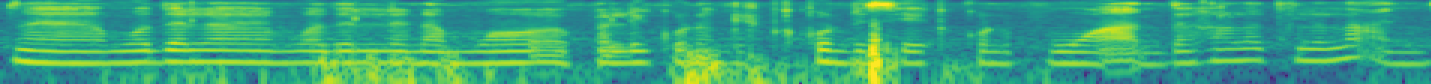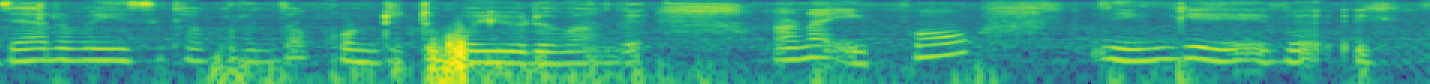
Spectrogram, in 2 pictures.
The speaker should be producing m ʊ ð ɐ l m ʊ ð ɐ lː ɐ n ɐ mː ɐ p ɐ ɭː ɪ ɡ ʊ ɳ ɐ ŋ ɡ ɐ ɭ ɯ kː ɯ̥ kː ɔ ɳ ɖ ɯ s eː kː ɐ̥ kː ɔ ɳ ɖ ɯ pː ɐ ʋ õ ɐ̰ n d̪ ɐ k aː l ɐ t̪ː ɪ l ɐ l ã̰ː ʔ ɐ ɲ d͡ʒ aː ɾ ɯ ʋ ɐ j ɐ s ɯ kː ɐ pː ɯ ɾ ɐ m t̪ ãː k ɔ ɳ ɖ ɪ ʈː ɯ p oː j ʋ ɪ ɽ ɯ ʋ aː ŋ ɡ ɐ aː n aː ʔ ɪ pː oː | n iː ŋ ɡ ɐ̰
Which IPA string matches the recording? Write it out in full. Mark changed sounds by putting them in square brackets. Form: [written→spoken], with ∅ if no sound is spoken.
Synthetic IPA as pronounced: m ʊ ð ɐ l m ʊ ð ɐ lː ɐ n ɐ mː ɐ p ɐ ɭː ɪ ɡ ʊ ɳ ɐ ŋ ɡ ɐ ɭ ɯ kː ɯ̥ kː ɔ ɳ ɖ ɯ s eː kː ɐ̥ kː ɔ ɳ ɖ ɯ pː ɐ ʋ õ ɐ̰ n d̪ ɐ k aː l ɐ t̪ː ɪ l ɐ l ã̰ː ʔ ɐ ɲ d͡ʒ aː ɾ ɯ ʋ ɐ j ɐ s ɯ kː ɐ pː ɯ ɾ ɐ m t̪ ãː k ɔ ɳ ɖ ɪ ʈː ɯ p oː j ʋ ɪ ɽ ɯ ʋ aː ŋ ɡ ɐ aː n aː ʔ ɪ pː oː | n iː ŋ ɡ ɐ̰

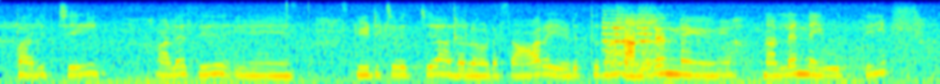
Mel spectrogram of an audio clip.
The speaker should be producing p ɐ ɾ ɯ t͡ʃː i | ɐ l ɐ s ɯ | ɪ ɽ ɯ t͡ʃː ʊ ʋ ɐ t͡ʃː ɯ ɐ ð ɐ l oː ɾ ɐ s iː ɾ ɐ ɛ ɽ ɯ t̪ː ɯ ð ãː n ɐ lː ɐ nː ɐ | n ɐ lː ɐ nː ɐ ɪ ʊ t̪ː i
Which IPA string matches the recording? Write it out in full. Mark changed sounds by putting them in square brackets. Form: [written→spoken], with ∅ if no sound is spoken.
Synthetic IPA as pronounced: p ɐ ɾ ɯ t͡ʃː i | ɐ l ɐ s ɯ | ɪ ɽ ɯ t͡ʃː [ʊ→ɯ] ʋ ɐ t͡ʃː ɯ ɐ ð ɐ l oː [ɾ→ɽ] ɐ s [iː→aː] ɾ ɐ ɛ ɽ ɯ t̪ː ɯ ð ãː n ɐ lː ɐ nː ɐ | n ɐ lː ɐ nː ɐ ɪ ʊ t̪ː i

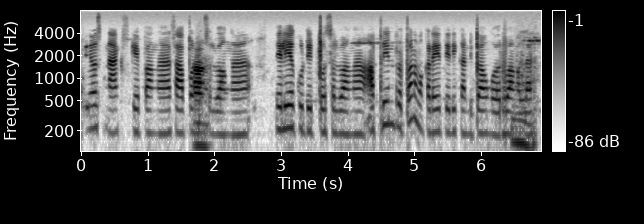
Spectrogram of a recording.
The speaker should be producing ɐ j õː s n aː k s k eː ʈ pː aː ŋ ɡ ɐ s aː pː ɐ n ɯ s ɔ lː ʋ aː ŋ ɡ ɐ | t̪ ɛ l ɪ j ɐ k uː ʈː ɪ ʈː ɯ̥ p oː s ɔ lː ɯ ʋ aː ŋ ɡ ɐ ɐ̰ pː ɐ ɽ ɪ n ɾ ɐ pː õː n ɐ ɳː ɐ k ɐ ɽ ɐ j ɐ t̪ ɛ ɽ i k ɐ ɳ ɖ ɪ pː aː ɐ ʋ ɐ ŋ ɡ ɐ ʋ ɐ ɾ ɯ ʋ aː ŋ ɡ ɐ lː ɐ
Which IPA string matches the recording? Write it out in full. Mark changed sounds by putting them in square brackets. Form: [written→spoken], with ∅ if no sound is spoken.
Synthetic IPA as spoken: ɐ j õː s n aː k s k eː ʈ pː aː ŋ ɡ ɐ s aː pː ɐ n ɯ s ɔ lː ʋ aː ŋ ɡ ɐ | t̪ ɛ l ɪ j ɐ k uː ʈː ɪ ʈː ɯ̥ p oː s ɔ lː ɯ ʋ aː ŋ ɡ ɐ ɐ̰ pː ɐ ɽ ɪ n ɾ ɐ pː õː n ɐ [ɳː→mː] ɐ k ɐ ɽ ɐ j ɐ t̪ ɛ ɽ i k ɐ ɳ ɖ ɪ pː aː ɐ ʋ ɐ ŋ ɡ ɐ ʋ ɐ ɾ ɯ ʋ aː ŋ ɡ ɐ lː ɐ

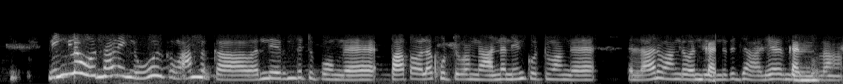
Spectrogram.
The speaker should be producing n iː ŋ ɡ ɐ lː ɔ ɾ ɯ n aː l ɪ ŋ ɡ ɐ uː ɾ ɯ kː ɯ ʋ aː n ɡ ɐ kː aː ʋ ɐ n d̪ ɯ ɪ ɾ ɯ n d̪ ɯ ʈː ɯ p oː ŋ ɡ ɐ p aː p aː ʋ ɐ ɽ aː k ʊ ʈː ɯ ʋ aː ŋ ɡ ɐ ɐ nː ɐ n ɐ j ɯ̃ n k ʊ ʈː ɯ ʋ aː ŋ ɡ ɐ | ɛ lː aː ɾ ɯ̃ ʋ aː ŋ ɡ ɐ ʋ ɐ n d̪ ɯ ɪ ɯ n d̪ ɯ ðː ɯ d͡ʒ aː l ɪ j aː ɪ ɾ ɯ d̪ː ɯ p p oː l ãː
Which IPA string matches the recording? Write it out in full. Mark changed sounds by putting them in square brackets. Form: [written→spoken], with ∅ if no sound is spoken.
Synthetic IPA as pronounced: n iː ŋ ɡ ɐ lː ɔ ɾ ɯ n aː l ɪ ŋ ɡ ɐ uː ɾ ɯ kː ɯ ʋ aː [n→ŋ] ɡ ɐ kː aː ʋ ɐ n d̪ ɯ ɪ ɾ ɯ n d̪ ɯ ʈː ɯ p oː ŋ ɡ ɐ p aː p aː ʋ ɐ [ɽ→l] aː k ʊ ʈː ɯ ʋ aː ŋ ɡ ɐ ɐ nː ɐ n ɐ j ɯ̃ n k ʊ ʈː ɯ ʋ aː ŋ ɡ ɐ | ɛ lː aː ɾ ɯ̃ ʋ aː ŋ ɡ ɐ ʋ ɐ n d̪ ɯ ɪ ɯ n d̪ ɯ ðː ɯ d͡ʒ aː l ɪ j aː ɪ ɾ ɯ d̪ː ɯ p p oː l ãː

